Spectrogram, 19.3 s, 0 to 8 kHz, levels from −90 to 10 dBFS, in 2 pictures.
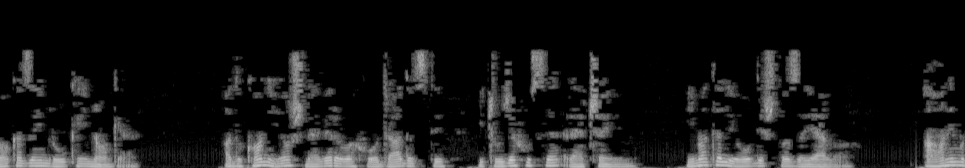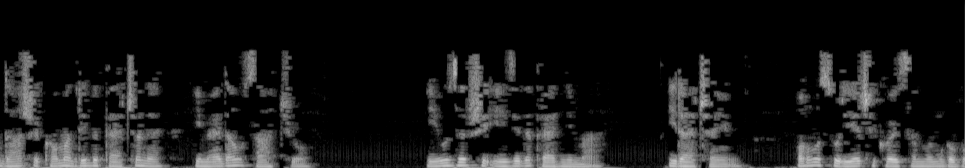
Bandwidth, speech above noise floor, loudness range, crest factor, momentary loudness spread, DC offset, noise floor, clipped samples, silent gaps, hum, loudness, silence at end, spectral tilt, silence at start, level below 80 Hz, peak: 5.8 kHz; 54 dB; 2 LU; 16 dB; 12 LU; under 0.1%; -74 dBFS; under 0.1%; none; none; -21 LUFS; 0 s; -11 dB/octave; 0 s; -40 dBFS; -4 dBFS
